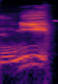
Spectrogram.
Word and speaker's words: new: In the word new, Brits will tend to pronounce a y sound here. New. But Americans don't. They've dropped the y.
